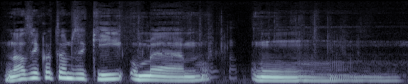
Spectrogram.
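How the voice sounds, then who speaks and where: A man with a European Portuguese accent expounding scripture conversationally as a Bible teacher, halting, with pauses and frequent check questions. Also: mid-range voice, animated, creaky, darkish tone.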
